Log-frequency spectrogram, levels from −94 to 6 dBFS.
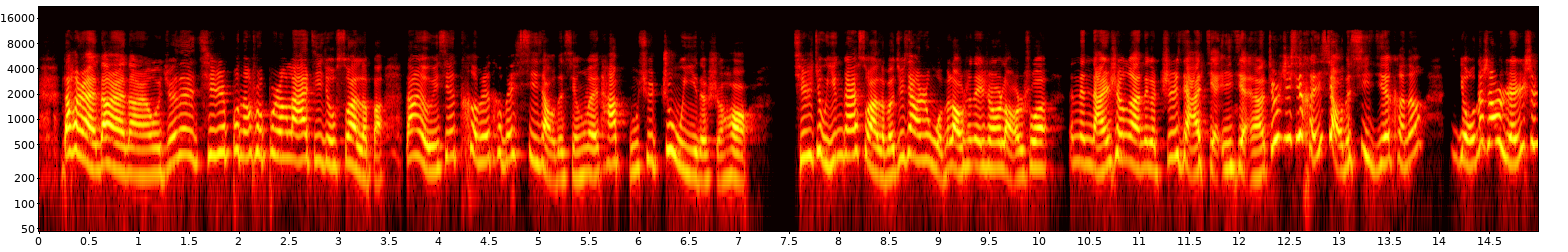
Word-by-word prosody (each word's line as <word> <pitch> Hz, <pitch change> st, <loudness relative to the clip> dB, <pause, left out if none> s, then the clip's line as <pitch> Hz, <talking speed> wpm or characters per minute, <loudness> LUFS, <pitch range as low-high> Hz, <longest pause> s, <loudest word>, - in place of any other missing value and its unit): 哎， -, -, -24 dB, 0.2 s
当 405 Hz, +2 st, +6 dB
然 295 Hz, -8 st, +6 dB
当 295 Hz, 0 st, +8 dB
然 245 Hz, -3 st, +4 dB
当 230 Hz, -1 st, +1 dB
然。 220 Hz, 0 st, -1 dB
我 230 Hz, -, -4 dB
觉 290 Hz, +8 st, -4 dB
得 380 Hz, -2 st, -5 dB
其 375 Hz, +4 st, -5 dB
实 410 Hz, -, 0 dB
不 420 Hz, +2 st, -4 dB
能 360 Hz, -1 st, -3 dB
说 400 Hz, -2 st, -2 dB
不 400 Hz, +2 st, -5 dB
扔 355 Hz, -1 st, +1 dB
垃 335 Hz, -1 st, +4 dB
圾 325 Hz, -1 st, -10 dB
就 285 Hz, -2 st, -3 dB
算 285 Hz, 0 st, +3 dB
了 -, -, +1 dB
吧， -, -, -4 dB, 0.2 s
但 370 Hz, 0 st, 0 dB
有 240 Hz, -, +2 dB
一 245 Hz, -, -4 dB
些 360 Hz, +7 st, -9 dB
特 380 Hz, 0 st, -5 dB
别 320 Hz, +1 st, -1 dB
特 405 Hz, +4 st, -8 dB
别 335 Hz, +3 st, -4 dB
细 375 Hz, -4 st, -9 dB
小 200 Hz, -, 0 dB
的 200 Hz, -, -7 dB
行 205 Hz, +1 st, -8 dB
为 220 Hz, -1 st, 0 dB
他 290 Hz, +2 st, +1 dB
不 295 Hz, -4 st, -11 dB
去 315 Hz, +4 st, -10 dB
注 390 Hz, +2 st, -1 dB
意 220 Hz, -3 st, -5 dB
的 190 Hz, -1 st, -2 dB
时 190 Hz, -1 st, -12 dB
候 210 Hz, +1 st, 0 dB
儿， 185 Hz, -, +1 dB, 0.4 s
其 345 Hz, -, -7 dB
实 375 Hz, -, -1 dB
就 425 Hz, -6 st, -1 dB
应 325 Hz, +6 st, -6 dB
该 375 Hz, +1 st, +2 dB
算 395 Hz, -, +3 dB
了 210 Hz, -, -1 dB
吧。 215 Hz, +2 st, 0 dB
就 -, -, -8 dB
像 370 Hz, -4 st, +2 dB
是 330 Hz, -, -2 dB
我 290 Hz, -5 st, -3 dB
们 265 Hz, -, -6 dB
老 240 Hz, -3 st, +6 dB
师 285 Hz, -, -6 dB
那 285 Hz, -1 st, -3 dB
时 275 Hz, -, -2 dB
候 265 Hz, -, +3 dB
老 255 Hz, -, +1 dB
师 215 Hz, -, -4 dB
说： 270 Hz, +1 st, +2 dB, 0.2 s
“那 305 Hz, 0 st, -5 dB
男 275 Hz, -2 st, +1 dB
生 335 Hz, 0 st, -2 dB
啊， 280 Hz, -3 st, +4 dB
那 275 Hz, -, -4 dB
个 265 Hz, -, -1 dB
指 345 Hz, +10 st, -5 dB
甲 -, -, +2 dB
剪 -, -, -6 dB
一 265 Hz, -, -3 dB
剪 275 Hz, -, -1 dB
啊。 210 Hz, +2 st, 0 dB
“就 -, -, -10 dB
是 -, -, +1 dB
这 305 Hz, +2 st, +3 dB
些 -, -, -1 dB
很 -, -, -5 dB
小 320 Hz, -, +3 dB
的 285 Hz, -, -4 dB
细 340 Hz, +1 st, -6 dB
节 310 Hz, +4 st, +1 dB
可 315 Hz, -4 st, -6 dB
能 355 Hz, -, -3 dB, 0.5 s
有 310 Hz, -3 st, +3 dB
的 -, -, -1 dB
时 265 Hz, -, -7 dB
候 -, -, 0 dB
人 295 Hz, -, +4 dB
是 -, -, -3 dB
300 Hz, 380 characters per minute, -21 LUFS, 255-355 Hz, 0.5 s, 当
